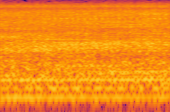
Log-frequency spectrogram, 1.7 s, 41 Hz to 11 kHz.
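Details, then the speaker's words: 1973 GMC motorhome with an Oldsmobile 455 V8, cold idle after sitting a few weeks: deep, steady, even idle with no skips, stumbles or ticking. Normal idle; hardly an exhaust leak, no blue smoke, not a hiccup. "Hardly an exhaust leak. No blues. Not a miss, a hiccup. Sounds like $1 million."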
